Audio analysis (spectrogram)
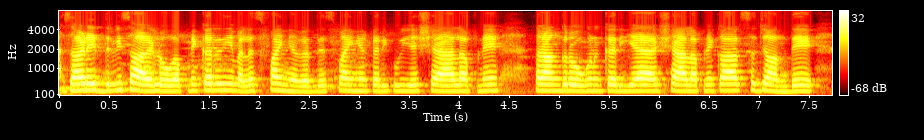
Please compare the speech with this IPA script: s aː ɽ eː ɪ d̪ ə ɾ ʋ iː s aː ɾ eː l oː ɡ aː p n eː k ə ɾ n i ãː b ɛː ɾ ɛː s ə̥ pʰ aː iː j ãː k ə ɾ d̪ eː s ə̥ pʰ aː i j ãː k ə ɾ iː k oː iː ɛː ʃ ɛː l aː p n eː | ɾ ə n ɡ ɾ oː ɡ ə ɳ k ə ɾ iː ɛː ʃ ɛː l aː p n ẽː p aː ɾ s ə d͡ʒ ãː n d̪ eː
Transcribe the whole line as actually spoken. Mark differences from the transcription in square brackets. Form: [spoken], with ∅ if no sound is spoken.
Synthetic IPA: s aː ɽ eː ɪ d̪ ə ɾ ʋ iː s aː ɾ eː l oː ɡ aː p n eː k ə ɾ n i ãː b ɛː [l] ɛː s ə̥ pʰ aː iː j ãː k ə ɾ d̪ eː s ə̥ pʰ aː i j ãː k ə ɾ iː k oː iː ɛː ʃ ɛː l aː p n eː | ɾ ə [ŋ] ɡ ɾ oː ɡ ə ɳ k ə ɾ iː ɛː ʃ ɛː l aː p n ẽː [k] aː ɾ s ə d͡ʒ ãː n d̪ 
